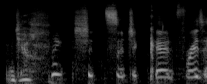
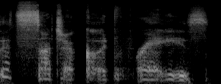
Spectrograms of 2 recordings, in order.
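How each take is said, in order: First: High, slow and soft, like a tiny cartoon voice; squeaky high voice. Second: Slow, soft breathy whisper. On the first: Streamer repeats the phrase to chat in a squeaky high voice. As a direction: squeak it out slowly, much higher. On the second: Pretend. Streamer whispers the phrase again to chat. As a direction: whisper it slowly like a secret.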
